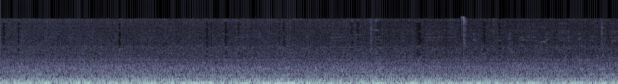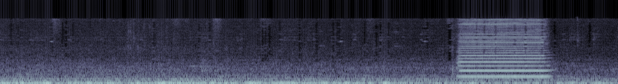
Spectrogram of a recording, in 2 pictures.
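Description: Steady low road-and-engine rumble inside a truck cab, with a single horn blast just under a second long near the end.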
